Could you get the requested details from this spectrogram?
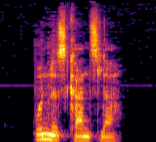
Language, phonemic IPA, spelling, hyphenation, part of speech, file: German, /ˈbʊndəsˌkant͡slɐ/, Bundeskanzler, Bun‧des‧kanz‧ler, noun, De-Bundeskanzler.ogg
- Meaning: federal chancellor (male or of unspecified gender) (head of the German or Austrian federal government)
